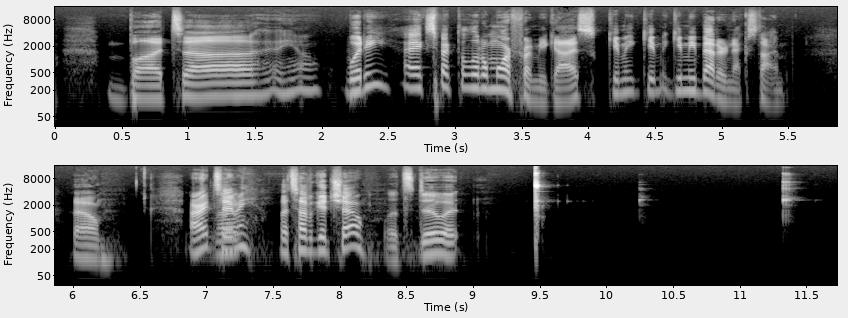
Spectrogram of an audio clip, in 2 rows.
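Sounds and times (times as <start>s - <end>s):
speech: 0.3s - 9.0s
glasses clinking in a toast: 11.3s - 11.6s.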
